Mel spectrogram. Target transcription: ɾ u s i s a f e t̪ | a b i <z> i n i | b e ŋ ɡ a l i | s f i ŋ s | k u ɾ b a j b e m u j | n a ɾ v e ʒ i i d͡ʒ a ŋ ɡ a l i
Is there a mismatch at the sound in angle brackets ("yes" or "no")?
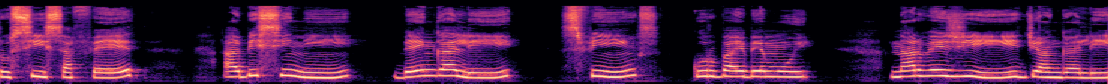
yes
